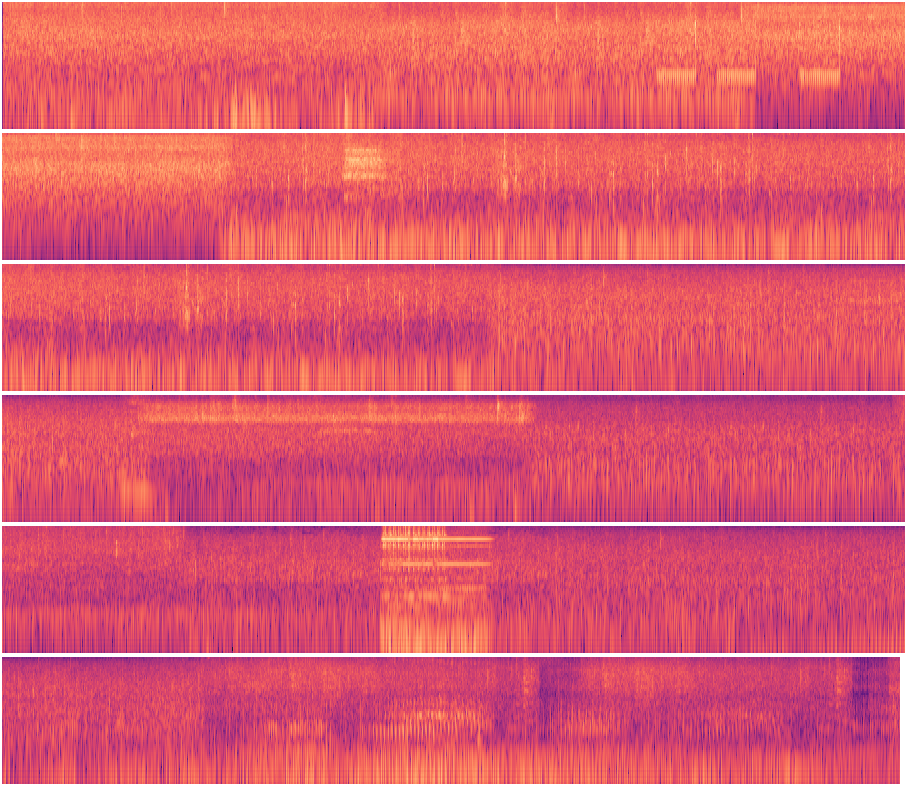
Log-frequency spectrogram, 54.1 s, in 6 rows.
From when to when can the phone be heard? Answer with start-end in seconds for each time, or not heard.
6.5-8.7, 39.9-41.0.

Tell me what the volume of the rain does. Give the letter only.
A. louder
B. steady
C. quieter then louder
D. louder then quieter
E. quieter
E.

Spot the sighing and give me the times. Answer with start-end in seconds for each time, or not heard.
12.3-13.2.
